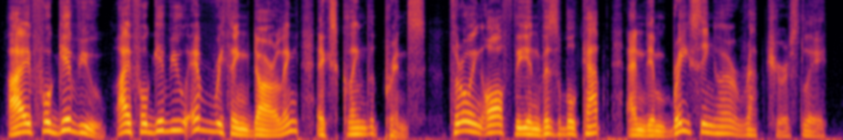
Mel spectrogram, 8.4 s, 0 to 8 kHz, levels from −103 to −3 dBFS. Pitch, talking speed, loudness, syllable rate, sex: 140 Hz, 140 wpm, -22 LUFS, 5.4 syllables/s, male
